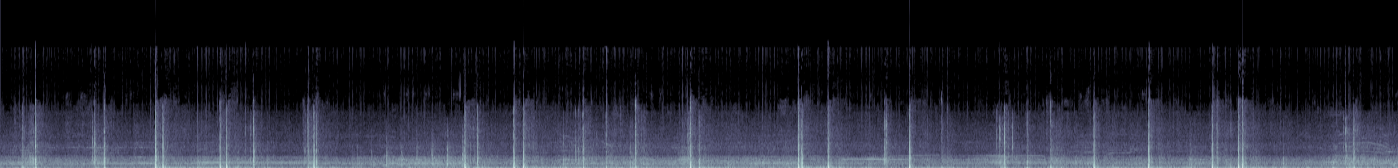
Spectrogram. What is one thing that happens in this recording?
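Fireworks bang and crackle in the sky.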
